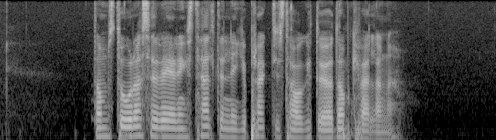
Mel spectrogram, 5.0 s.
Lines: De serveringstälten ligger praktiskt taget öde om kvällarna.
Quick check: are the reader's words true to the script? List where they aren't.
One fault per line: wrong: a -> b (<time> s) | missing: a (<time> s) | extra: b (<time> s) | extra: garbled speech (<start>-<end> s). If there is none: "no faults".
extra: stora (1.1 s)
